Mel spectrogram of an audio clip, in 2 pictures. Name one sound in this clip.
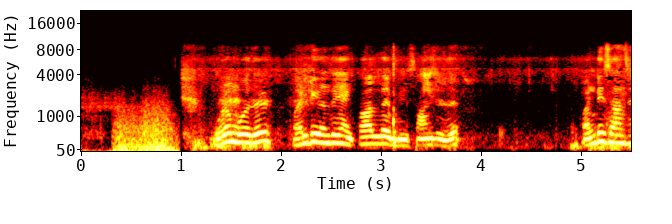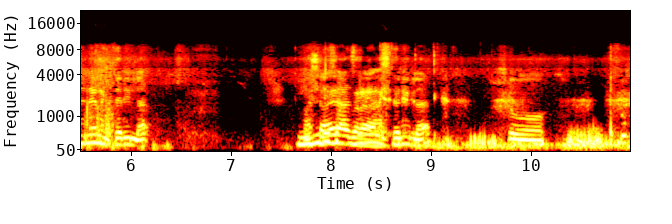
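A young man talks with animation to a microphone outdoors.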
